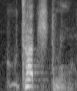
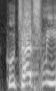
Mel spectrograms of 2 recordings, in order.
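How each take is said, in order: First: Soft, nearly whispered question; hushed question. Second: High-pitched mock disbelief; incredulous echo. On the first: Retold or imitated. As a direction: ask it under your breath, acting it out. Jesus stops and asks the crowd. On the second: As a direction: throw the question back, high and incredulous. Incredulous retort to Jesus' question.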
